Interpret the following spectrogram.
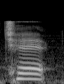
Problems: constant background noise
